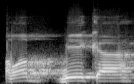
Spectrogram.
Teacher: Ketika ro fathah maka dibaca tebal.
